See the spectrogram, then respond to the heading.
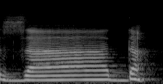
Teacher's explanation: زا کی آواز لمبی آواز ہوگی، دال کی آواز چھوٹی آواز ہوگی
